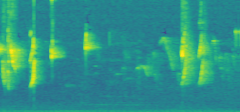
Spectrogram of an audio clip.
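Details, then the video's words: Scattered high chirps and brief piping whistles from a pair of saffron finches (canário da terra), with loud sharp notes at the start and a bright pair of notes near the end, over a quiet low hum. "Casal de Canário da Terra Bom Para Foguear!!!"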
